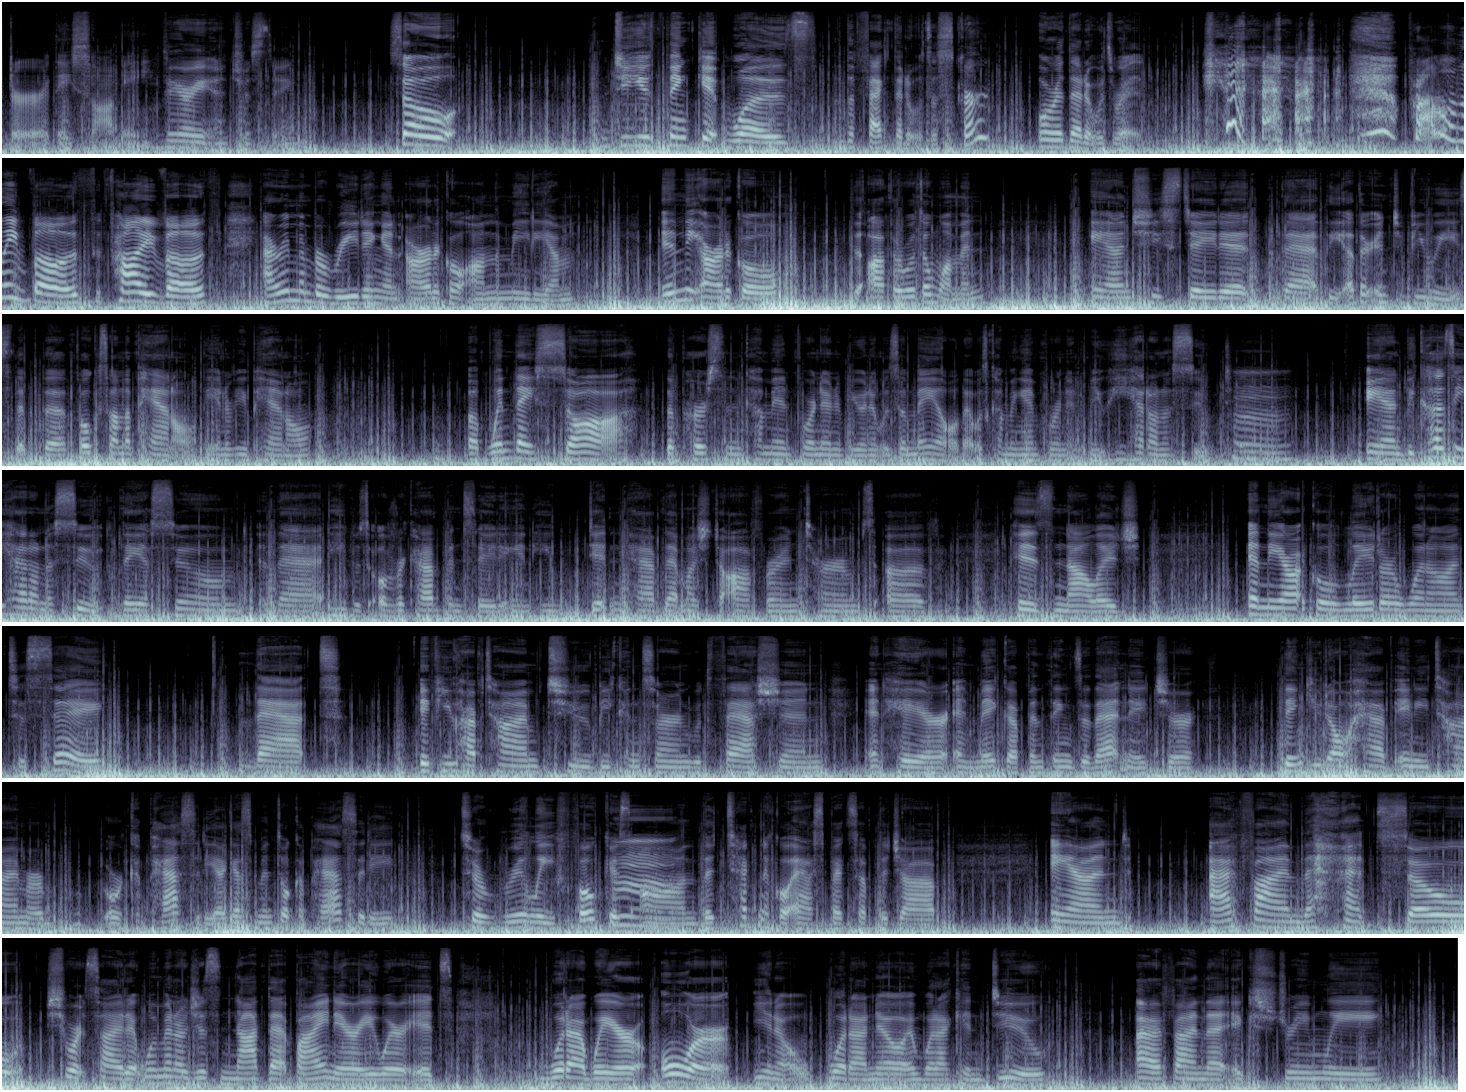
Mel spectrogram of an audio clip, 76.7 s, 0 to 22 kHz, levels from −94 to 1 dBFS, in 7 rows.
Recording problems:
wind noise on the microphone; occasional gusts; 10 dB below the speech

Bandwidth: 16.5 kHz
